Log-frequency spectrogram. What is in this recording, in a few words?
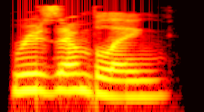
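"resembling", British English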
